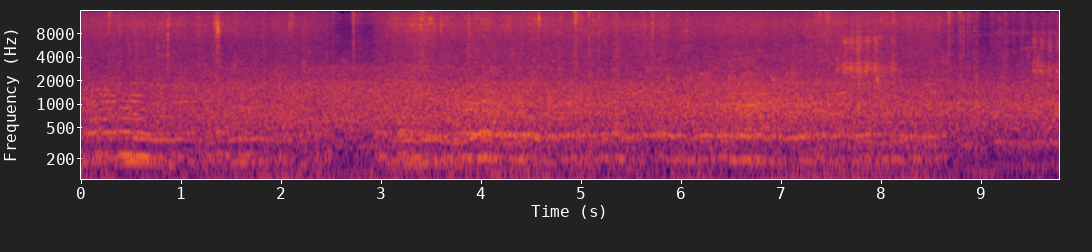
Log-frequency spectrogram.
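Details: Bumblebees foraging on foxgloves in an English country garden to pollinate the flowers; an even, low, droning hum with wavering harmonics throughout, slight swells in loudness, and faint distant ambient sounds.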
